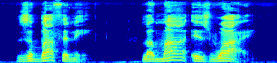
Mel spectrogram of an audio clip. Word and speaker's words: IZaBathNaYa: That's IZaBathNaYa.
